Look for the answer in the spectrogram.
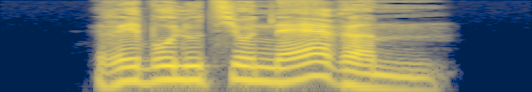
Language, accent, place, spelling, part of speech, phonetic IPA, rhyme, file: German, Germany, Berlin, revolutionärem, adjective, [ʁevolut͡si̯oˈnɛːʁəm], -ɛːʁəm, De-revolutionärem.ogg
- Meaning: strong dative masculine/neuter singular of revolutionär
